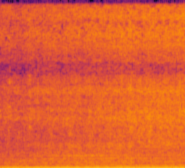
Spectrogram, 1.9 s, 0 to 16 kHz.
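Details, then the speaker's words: 1973 VW Beetle flat-four that wouldn't stay running, after correcting firing order 1-4-3-2 and resetting distributor (untimed), in neutral: low, steady, even idle with no stumble; smooth idle. "Listen to how smooth that is. Holy smokes."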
